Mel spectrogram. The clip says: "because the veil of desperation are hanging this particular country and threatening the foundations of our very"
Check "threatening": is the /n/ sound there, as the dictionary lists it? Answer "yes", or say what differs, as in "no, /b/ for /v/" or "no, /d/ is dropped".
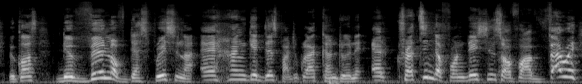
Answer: no, /n/ is dropped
